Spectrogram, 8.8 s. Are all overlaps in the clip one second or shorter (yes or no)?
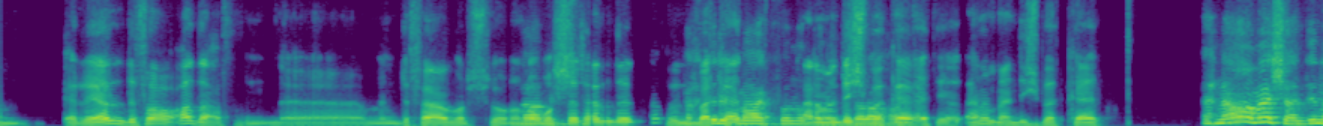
no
